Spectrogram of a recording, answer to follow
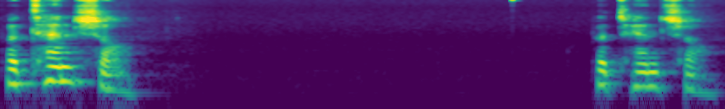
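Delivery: "Potential" with the stress on ten; stress middle syllable. Shown as a demonstration. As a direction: make ten the strong beat in "Potential". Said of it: "It's the middle syllable".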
